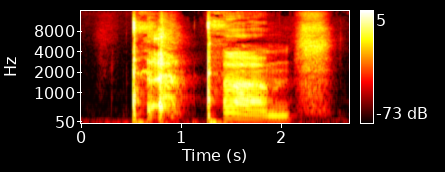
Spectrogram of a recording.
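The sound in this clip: Coughing and throat clearing: a sharp cough, then a second burst that runs into a voiced, groaning clear of the throat, ending with a breathy exhale. The bursts stand out against near silence.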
